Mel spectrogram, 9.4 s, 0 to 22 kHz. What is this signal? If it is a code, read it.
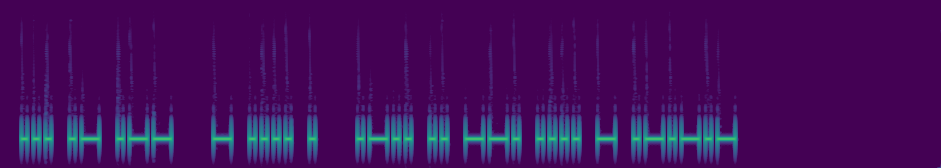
Morse code, heard as a keyed tone, about 20 wpm, 700 Hz. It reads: SAW THE LIGHT.
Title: Sentences from Top 1000 Words - Review Part 1 - 20wpm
